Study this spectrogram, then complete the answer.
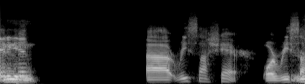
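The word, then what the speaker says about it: Risacher: either racher or rise CH sound in French is a sh sound so anyway crap say it again uh rasher or R depending on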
